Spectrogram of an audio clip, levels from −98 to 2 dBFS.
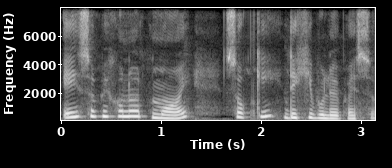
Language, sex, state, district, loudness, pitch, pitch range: Assamese, female, Assam, Kamrup Metropolitan, -13 LUFS, 310 Hz, 255-365 Hz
